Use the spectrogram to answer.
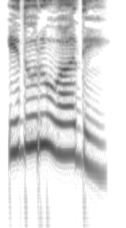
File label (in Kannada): "ಇದುರುವಾದಿ", Kannada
